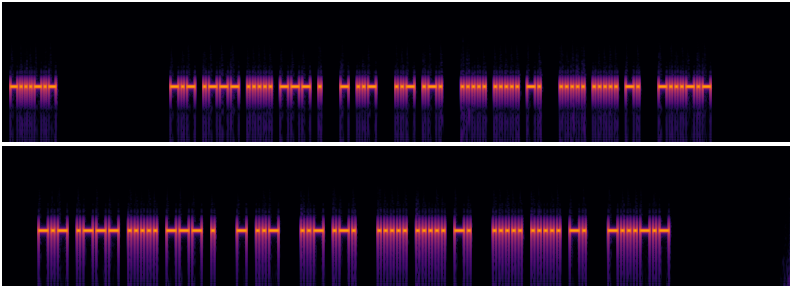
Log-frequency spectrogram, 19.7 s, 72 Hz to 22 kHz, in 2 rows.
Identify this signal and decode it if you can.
Morse code, heard as a keyed tone, about 35 wpm, 700 Hz. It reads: <BK> KJ5OE TU UR 55N 55N <BK> KJ5OE TU UR 55N 55N <BK>
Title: Speed-Racing Common QSO Phrases Encore - 30wpm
